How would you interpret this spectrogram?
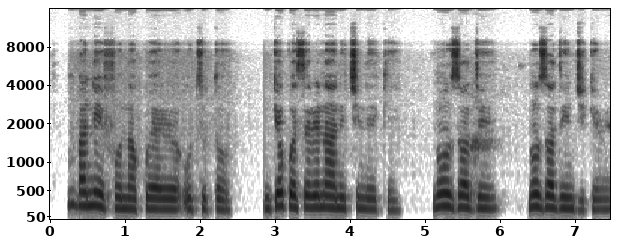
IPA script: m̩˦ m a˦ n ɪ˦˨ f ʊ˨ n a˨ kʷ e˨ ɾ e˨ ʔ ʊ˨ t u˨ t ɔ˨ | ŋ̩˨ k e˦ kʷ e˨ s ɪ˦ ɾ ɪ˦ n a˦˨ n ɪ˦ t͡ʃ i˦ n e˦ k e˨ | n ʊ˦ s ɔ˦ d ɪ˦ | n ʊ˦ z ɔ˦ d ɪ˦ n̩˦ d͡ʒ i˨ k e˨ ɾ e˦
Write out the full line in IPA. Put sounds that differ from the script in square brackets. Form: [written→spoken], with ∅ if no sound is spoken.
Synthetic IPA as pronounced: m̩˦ [m→b] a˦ n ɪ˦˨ f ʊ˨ n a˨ kʷ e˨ ɾ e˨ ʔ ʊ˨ t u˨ t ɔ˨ | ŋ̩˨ k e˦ kʷ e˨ s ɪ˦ ɾ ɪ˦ n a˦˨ n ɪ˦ t͡ʃ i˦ n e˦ k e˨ | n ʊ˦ [s→z] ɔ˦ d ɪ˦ | n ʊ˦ z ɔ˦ d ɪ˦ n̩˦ d͡ʒ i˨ k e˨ ɾ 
